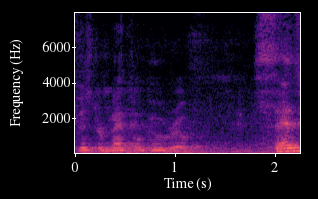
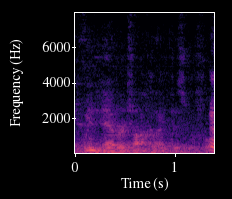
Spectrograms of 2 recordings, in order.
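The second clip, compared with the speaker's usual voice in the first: ordinary delivery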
